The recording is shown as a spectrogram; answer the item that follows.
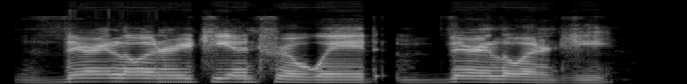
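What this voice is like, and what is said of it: Imitates another person's voice. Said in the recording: “That is a one, Donald Cheeto God Trump ... that was the impression you were going for”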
